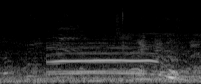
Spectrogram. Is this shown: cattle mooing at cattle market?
yes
